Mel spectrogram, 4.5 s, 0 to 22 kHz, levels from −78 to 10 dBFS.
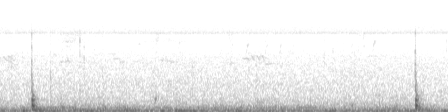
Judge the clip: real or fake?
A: real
